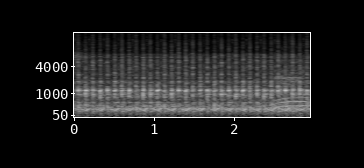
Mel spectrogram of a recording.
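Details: Mitsubishi GCS25 engine with extreme low power, crank and compression test: engine cranks over in a steady but lumpy, hollow, uneven beat, about four pulses a second; low compression suspected in cylinders two and three.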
